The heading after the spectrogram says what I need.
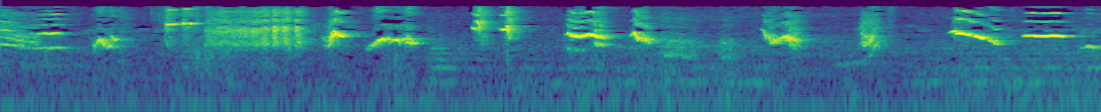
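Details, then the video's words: Oriental magpie-robin in forceful full song, mixing clear high whistles, rasping scratchy notes and quick down-slurred phrases in a rapid, varied sequence with short gaps. "Choè than hót cực khủng"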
